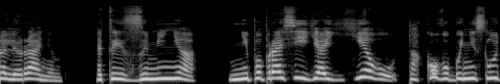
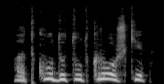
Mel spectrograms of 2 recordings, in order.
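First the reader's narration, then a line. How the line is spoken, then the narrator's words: Indignant whisper. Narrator (Russian): шепотом возмущался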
